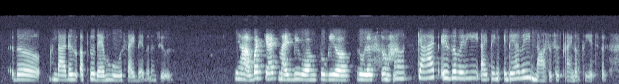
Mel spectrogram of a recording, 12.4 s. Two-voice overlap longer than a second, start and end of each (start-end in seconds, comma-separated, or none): none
